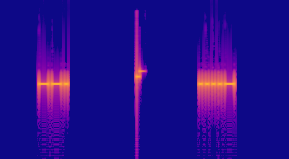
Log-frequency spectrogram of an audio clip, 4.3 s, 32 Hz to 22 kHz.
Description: Morse code, heard as a keyed tone, about 25 wpm, 700 Hz. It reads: G 4
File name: Single-Letter-Number-25wpm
